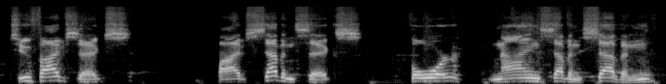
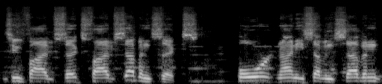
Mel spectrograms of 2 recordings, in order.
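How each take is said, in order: First: The number is read more slowly. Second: The number is read quickly. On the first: The speaker calls it right. "so I'll say it again" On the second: The speaker calls it wrong. "People have told me I say that too fast"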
